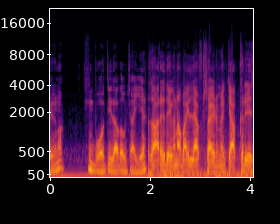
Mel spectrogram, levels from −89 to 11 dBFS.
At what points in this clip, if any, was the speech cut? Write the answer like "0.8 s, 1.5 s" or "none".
1.9 s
